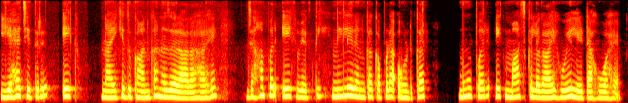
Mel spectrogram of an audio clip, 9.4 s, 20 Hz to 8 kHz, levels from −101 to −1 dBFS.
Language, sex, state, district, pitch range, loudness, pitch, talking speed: Hindi, female, Bihar, Darbhanga, 195-225 Hz, -15 LUFS, 210 Hz, 185 wpm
